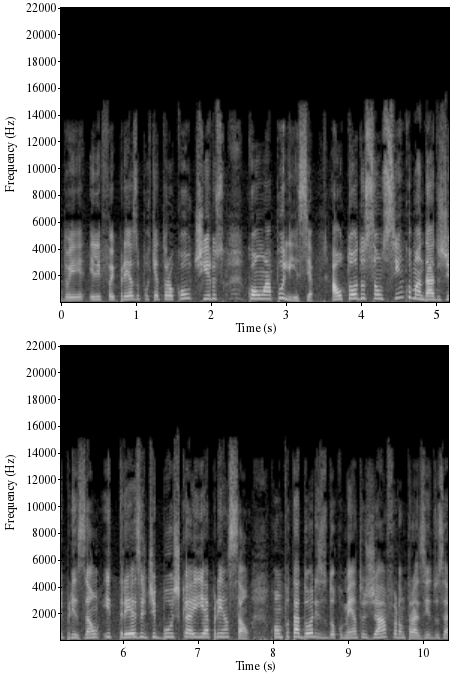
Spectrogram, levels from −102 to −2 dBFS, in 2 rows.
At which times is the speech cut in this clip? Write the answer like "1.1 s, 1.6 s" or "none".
none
